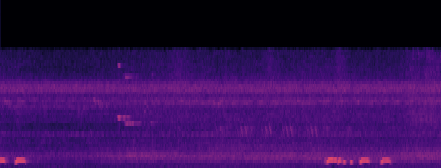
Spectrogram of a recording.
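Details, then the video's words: Zebra dove calling while wild doves are being trapped near a mangosteen tree: a brief note fragment at the start, a long quiet gap, then a short run of three bubbling coo notes. Faint hum throughout. "MEMIKAT MERBUK"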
